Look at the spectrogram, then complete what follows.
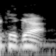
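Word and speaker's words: Degas: So this guy Edgar DGA d e g- a s actually s is silent. So they were featuring DGA's whatever works.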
